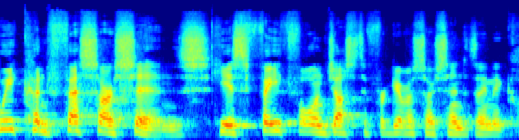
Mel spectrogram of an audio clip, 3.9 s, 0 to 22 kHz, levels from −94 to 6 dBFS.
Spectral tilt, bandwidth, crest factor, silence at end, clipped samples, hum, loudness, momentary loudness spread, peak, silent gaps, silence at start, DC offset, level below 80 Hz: -3 dB/octave; 17 kHz; 22 dB; 0 s; under 0.1%; none; -27 LUFS; 8 LU; -6 dBFS; none; 0 s; under 0.1%; -80 dBFS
